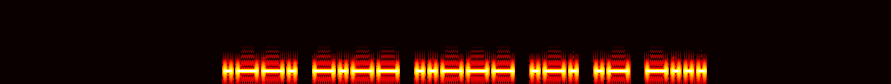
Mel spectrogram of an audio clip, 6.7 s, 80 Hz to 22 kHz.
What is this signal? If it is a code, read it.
Morse code, heard as a keyed tone, about 25 wpm, 700 Hz. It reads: PY2RAB
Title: DXCC-100 Call Signs - 6 Characters - 25wpm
